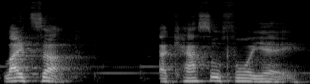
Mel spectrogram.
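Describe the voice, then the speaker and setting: A man's voice: a little high, very slow, creaky. A man narrating an improvised radio play as its stage manager. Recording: echoing room with music behind.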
